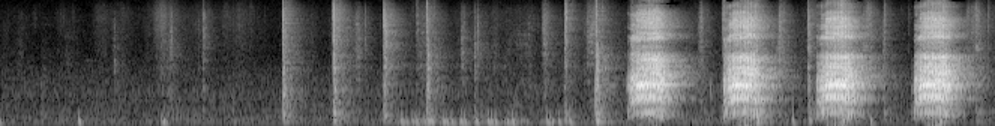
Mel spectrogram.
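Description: A crow cawing loudly four times in quick succession, starting about four seconds in, after some faint tapping and rustling. The harsh caws are an angry outburst at having its hidden food taken.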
